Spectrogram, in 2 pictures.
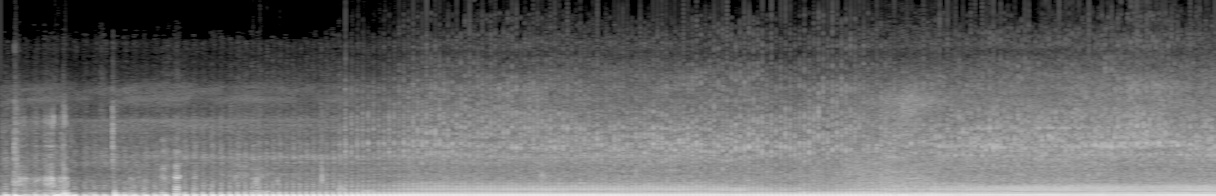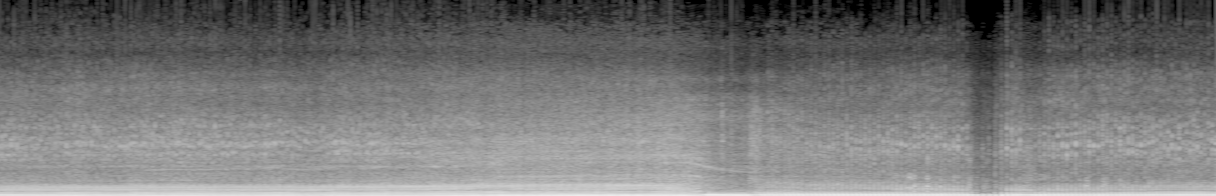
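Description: A Toyota Supra's engine pulls steadily uphill, a loud, continuous drone whose pitch rises gradually as the car climbs, dipping briefly near the end with no talk over it.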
